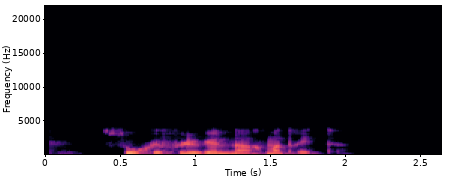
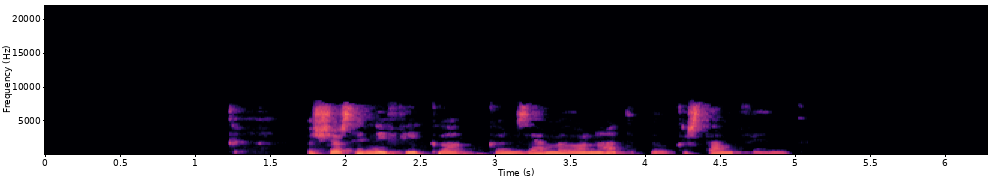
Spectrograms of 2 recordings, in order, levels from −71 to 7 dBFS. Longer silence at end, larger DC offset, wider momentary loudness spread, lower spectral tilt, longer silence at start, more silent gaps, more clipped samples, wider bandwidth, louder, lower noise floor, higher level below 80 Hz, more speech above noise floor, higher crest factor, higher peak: second, 0.75 s vs 1.35 s; neither; second, 9 LU vs 22 LU; first, -6 dB/octave vs -4 dB/octave; second, 0.45 s vs 1.2 s; neither; neither; second, 4 kHz vs 8.2 kHz; about the same, -22 LUFS vs -20 LUFS; second, -85 dBFS vs -90 dBFS; about the same, -60 dBFS vs -56 dBFS; second, 64 dB vs 69 dB; about the same, 18 dB vs 18 dB; about the same, -6 dBFS vs -4 dBFS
